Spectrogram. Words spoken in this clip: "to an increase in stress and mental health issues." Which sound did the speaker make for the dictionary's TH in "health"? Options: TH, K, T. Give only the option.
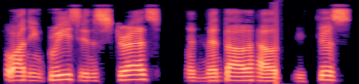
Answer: T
